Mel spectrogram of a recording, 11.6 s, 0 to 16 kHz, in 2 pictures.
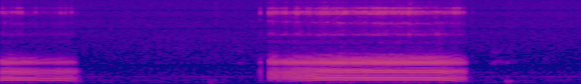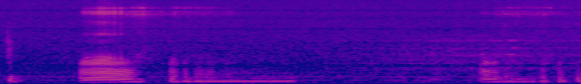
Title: Winnie cat snoring, 7/12/16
